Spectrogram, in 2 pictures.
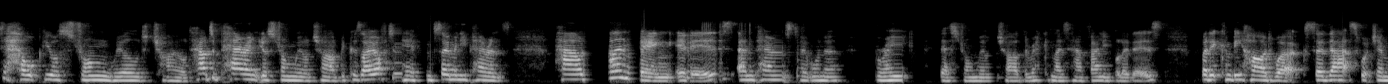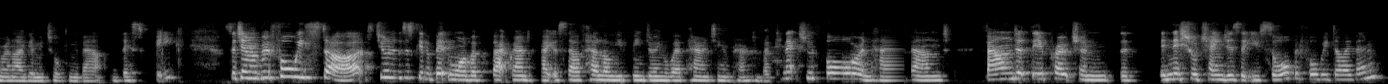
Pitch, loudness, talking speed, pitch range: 200 Hz, -21 LUFS, 240 wpm, 180-240 Hz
